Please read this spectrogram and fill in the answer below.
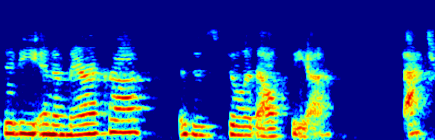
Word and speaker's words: Philadelphia: even um when when locals are pronouncing the full name of the city they say it a little bit differently we sometimes say fluffia I'm from fluffia Pennsylvania so instead of saying Philadelphia very clearly we might say we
